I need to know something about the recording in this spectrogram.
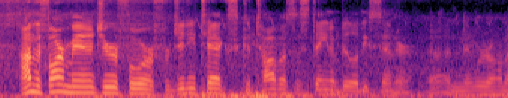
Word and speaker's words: Catawba: to spell the name of this town right pronounced is Kataba Kataba that's right yeah Kataba we did an all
